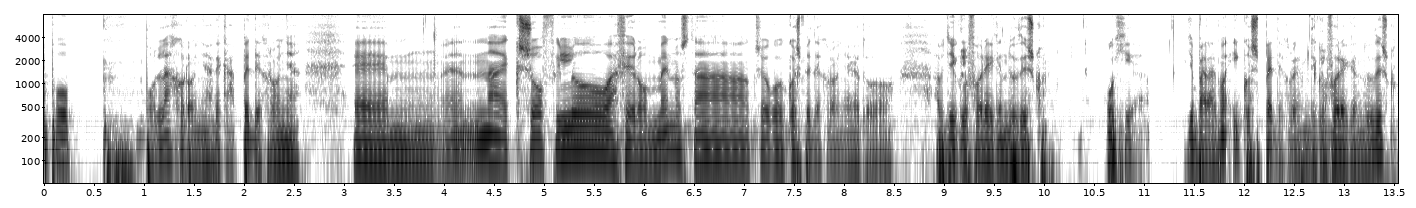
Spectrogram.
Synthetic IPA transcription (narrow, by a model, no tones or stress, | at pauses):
ɐpo̞ | po̞lɐxɾo̞ɲɐðe̞kɐpe̞nd̪e̞xɾo̞ɲɐe | ḛnɐe̞kso̞filo̞ɐfieɾo̞me̞no̞st̪ɐkseɾoɣoikosi̥pe̞nd̪exɾo̞ɲɐʝɐt̪o̰ɐpot̪iɟiklo̞fo̞ɾiɐkenut̪uðisku̥ | oçiʝɐpɐɾɐðimɐ̰ʔiko̞si̥pend̪exɾoɲɐpot̪ilofo̞ɾiɐcenut̪uðisku̥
